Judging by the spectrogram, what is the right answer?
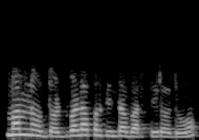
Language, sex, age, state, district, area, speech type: Kannada, female, 18-30, Karnataka, Bangalore Rural, rural, conversation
